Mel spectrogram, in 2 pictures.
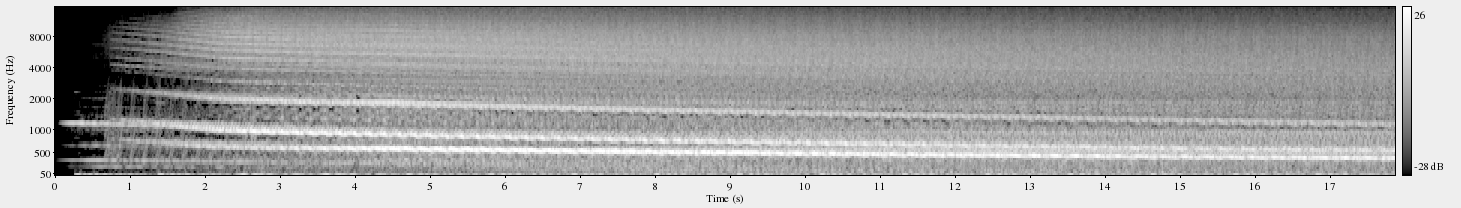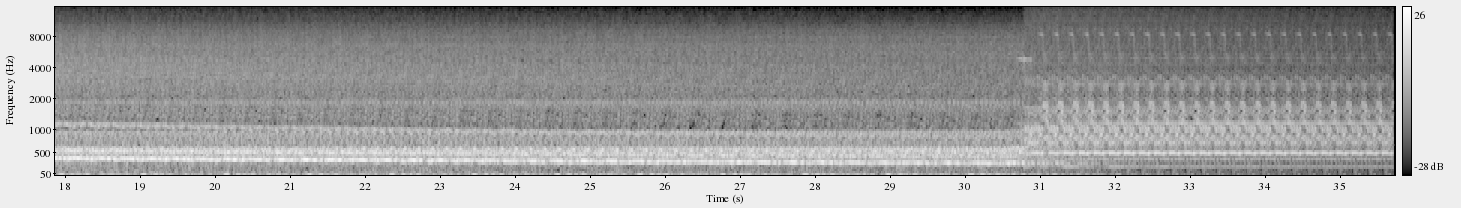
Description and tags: A very long, hoover-like sustained pad. Made these FX with a custom effect synthesizer made with synthedit.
